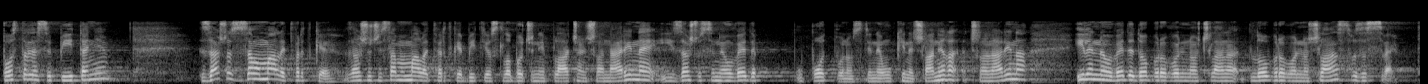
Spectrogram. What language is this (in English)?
Croatian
